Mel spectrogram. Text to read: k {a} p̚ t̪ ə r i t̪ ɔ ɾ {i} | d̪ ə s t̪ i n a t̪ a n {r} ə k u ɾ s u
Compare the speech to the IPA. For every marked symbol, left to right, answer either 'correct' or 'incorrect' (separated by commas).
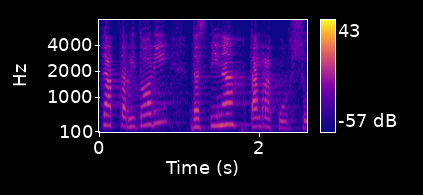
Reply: correct, correct, correct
